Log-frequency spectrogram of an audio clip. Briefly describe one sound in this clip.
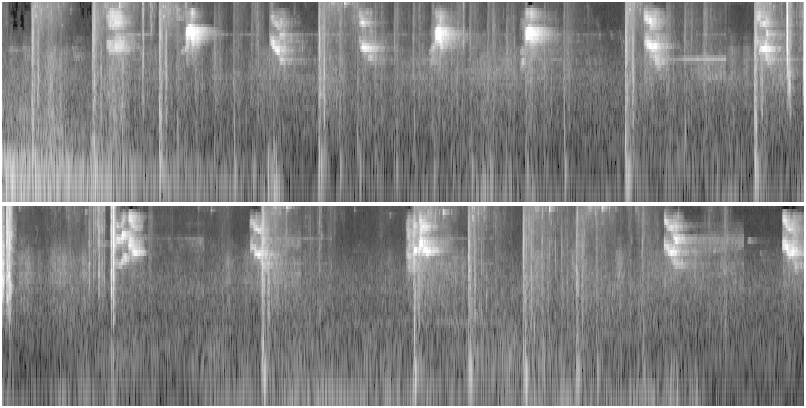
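Footsteps crunch on grass and gravel as a soldier runs.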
